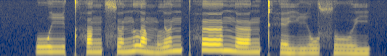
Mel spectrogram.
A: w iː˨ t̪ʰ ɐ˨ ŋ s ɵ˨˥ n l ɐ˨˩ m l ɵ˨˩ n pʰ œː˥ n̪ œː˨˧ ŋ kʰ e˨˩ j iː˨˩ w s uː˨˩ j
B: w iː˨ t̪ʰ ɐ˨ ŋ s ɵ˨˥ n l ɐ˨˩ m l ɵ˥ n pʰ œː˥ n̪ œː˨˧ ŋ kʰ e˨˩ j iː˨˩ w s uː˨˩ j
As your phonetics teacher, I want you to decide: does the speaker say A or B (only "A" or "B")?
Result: B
